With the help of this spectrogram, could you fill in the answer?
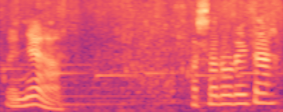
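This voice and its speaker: A man's voice: very high-pitched, very animated, unhurried, vocal fry, a bit bright, exaggerated voice. An actor playing a chatty, teasing village man with an Ilocano accent in a radio comedy-drama. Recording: prominent music under the dialogue.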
